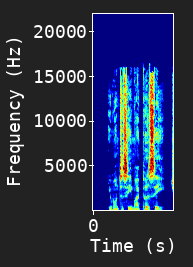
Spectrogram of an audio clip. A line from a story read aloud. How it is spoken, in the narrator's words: she whispered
